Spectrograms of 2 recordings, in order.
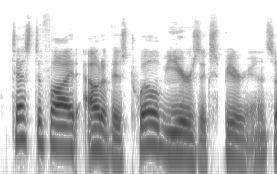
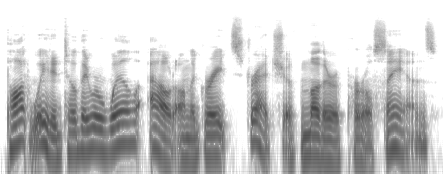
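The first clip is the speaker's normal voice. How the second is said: usual speaking voice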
